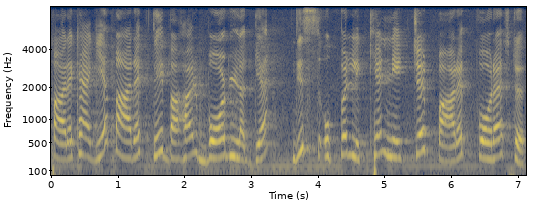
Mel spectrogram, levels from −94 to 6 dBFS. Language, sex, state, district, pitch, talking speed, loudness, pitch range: Punjabi, female, Punjab, Pathankot, 285 Hz, 125 wpm, -15 LUFS, 265-315 Hz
